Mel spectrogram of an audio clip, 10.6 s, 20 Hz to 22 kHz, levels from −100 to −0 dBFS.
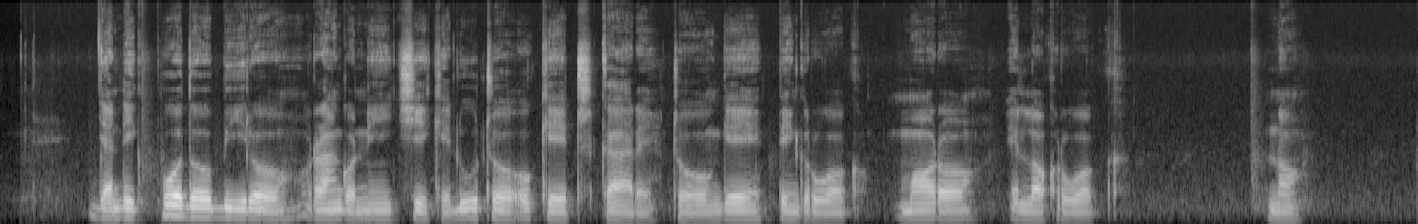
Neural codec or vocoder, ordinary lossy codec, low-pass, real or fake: vocoder, 44.1 kHz, 128 mel bands every 256 samples, BigVGAN v2; none; none; fake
